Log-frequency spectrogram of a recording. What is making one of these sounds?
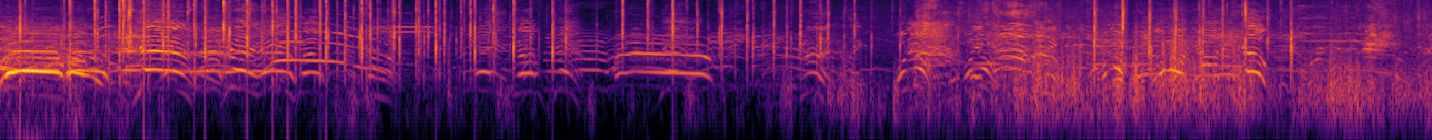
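Teenage boys shout and cheer outdoors.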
